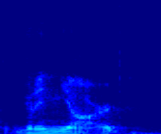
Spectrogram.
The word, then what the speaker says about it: Grignard: The second class of organometallic is called the Grignard. There's like a silent G in there. Grignard.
